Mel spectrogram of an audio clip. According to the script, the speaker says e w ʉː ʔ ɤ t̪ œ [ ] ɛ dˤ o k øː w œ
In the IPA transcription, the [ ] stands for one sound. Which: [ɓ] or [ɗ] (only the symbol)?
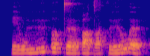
ɓ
